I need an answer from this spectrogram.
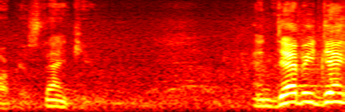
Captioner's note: applause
